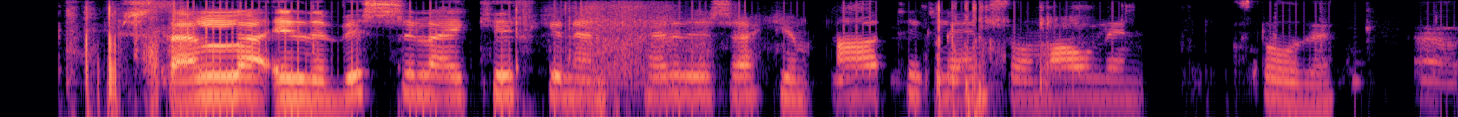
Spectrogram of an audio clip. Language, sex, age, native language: Icelandic, male, 18-19, Icelandic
